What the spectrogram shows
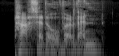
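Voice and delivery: ordinary delivery

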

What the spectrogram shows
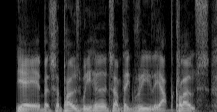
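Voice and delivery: plain

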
